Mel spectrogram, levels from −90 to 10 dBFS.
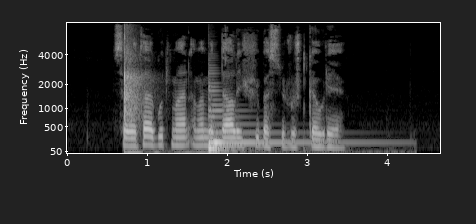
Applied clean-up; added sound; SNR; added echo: none; Bowed string instrument + Clapping; 0 dB; none.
